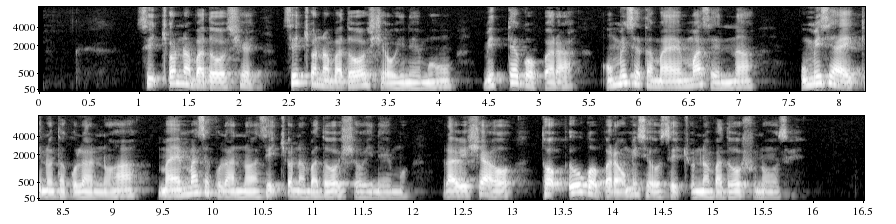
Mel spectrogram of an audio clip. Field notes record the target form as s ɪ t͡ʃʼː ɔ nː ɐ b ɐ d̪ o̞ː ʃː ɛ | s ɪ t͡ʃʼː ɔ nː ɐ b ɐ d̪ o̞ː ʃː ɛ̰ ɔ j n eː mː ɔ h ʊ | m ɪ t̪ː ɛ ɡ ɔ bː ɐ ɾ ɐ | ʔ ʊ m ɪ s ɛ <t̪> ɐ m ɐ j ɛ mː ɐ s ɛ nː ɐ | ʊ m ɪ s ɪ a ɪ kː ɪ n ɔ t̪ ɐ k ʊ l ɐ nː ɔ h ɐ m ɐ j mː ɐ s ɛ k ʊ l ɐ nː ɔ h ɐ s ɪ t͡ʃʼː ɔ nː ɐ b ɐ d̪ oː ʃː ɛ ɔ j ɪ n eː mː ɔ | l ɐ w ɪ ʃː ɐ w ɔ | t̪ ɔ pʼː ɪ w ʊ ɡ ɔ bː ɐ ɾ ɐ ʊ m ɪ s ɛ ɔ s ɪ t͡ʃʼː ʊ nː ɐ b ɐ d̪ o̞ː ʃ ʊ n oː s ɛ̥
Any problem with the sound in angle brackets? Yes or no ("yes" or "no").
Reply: no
